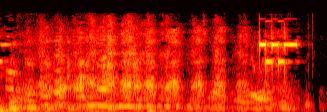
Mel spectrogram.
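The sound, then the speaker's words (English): A phone rings with a brief high electronic tone near the end, cutting through ongoing talk as people speak throughout. “that's my phone.”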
